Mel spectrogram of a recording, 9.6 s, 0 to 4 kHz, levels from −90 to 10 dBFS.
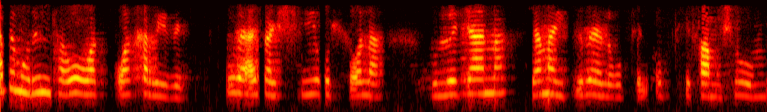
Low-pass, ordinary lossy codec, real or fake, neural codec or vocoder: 3.6 kHz; AAC, 16 kbps; real; none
